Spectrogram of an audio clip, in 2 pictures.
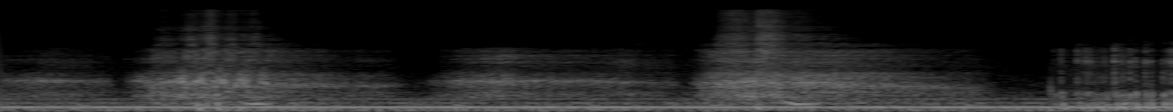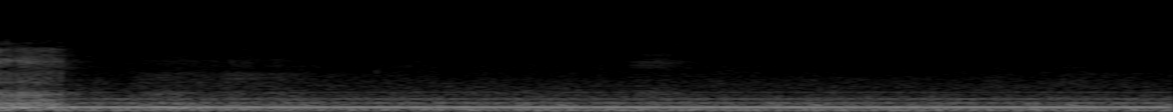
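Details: Snoring from a sleeping man while his Chihuahua cuddles with him: three rough, noisy snoring breaths a few seconds apart over a steady low hum.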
